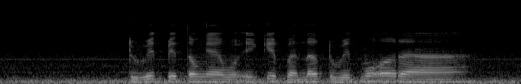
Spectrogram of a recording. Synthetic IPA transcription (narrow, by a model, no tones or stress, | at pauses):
ɖ̪̥ṳwɪt̪̚pit̪ʊŋɛwuʔikib̥ə̤nərd̪̥ṳwɪt̪̚muʔoɾa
